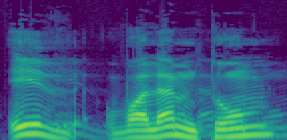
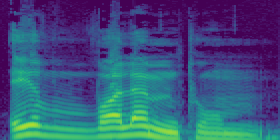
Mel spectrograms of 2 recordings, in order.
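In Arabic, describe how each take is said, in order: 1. تُنطق الذال قبل الزاي. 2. تندمج الذال في زاي مشددة. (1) "نحو" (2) "تصبح"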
